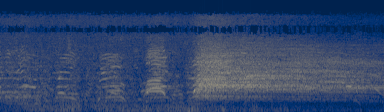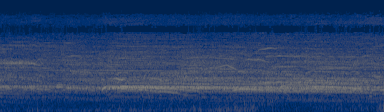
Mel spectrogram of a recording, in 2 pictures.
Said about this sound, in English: Watch a bunch of game developers screaming in a public park to protest the state of the industry.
